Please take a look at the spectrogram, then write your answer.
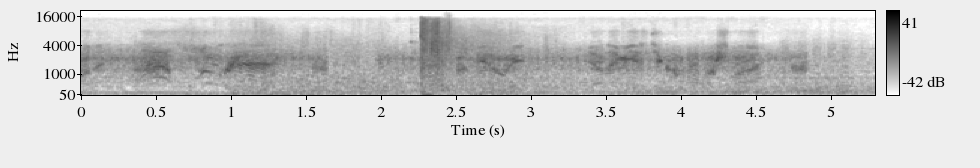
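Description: Gunfire in the video game S.T.A.L.K.E.R.: Shadow of Chernobyl: scattered shots and one sharp loud crack amid constant game noise, with a player talking over it throughout.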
